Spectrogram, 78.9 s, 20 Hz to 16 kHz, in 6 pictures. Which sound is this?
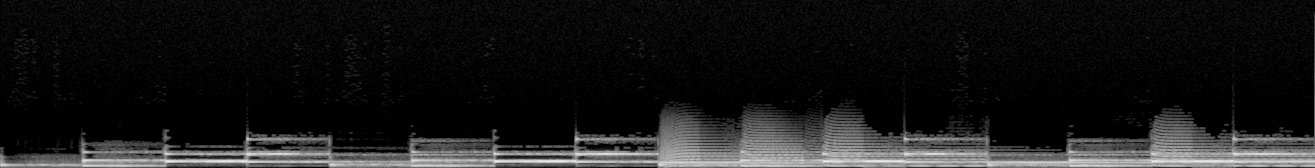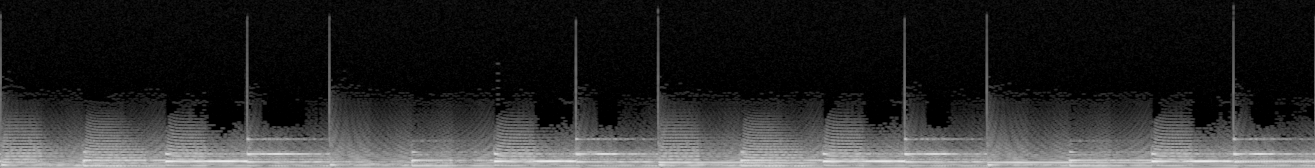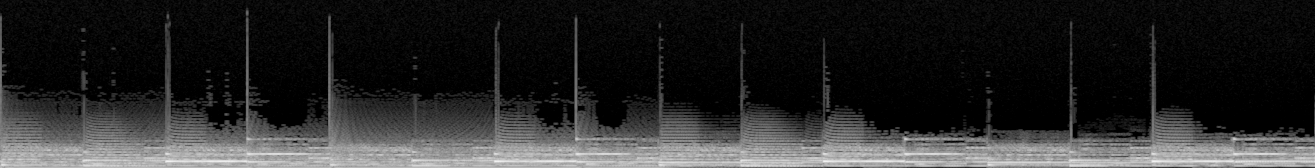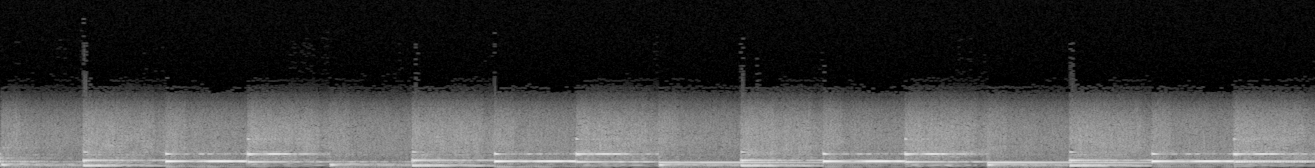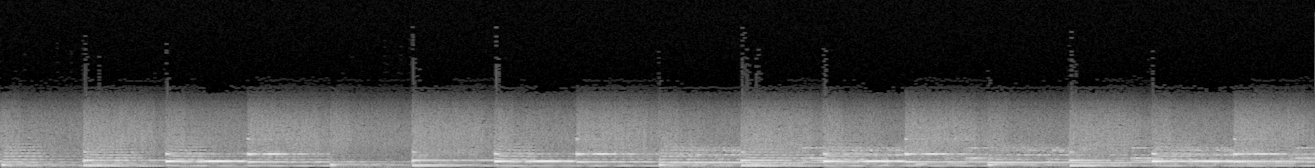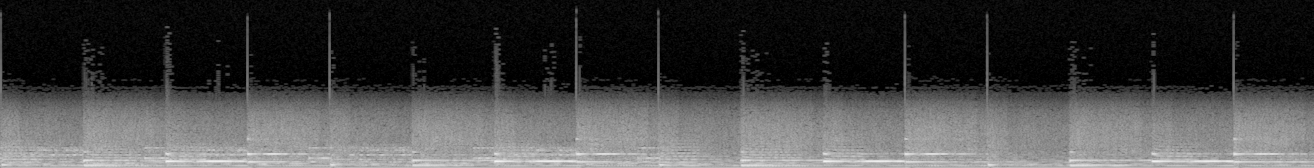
This is a long sample I made so producers can sample pieces of it and flip in their own way. Also it is 146bpm and is sequenced into individual 4 bar loops, so you could just place on a grid and chop every 4 bars to get all the individual loops.
electronic, hip-hop, loop, music-loop, rap, sample, trap, vinyl-sample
